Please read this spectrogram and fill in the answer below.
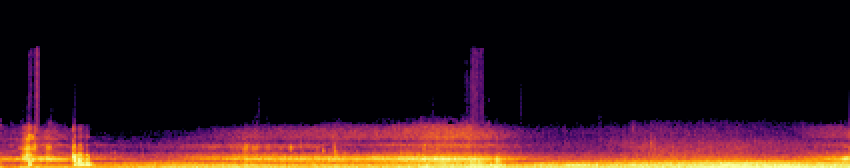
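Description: Sea water sloshing and rushing around a camera held at the ocean surface as waves pass and break, heard as a steady, rumbling wash on the microphone. There are a couple of short splashes near the start.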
